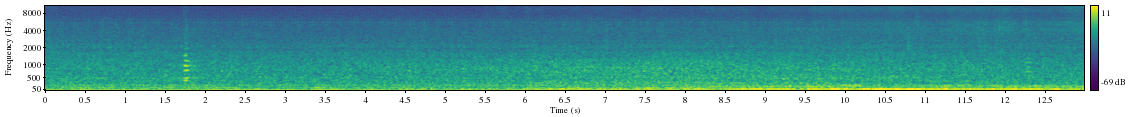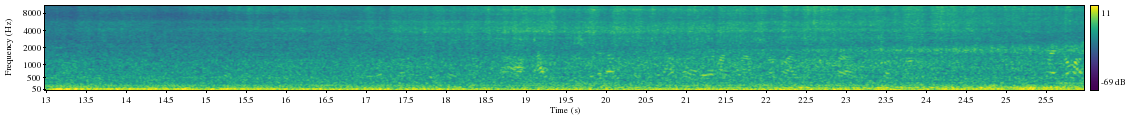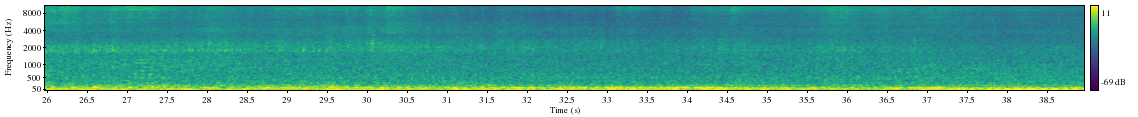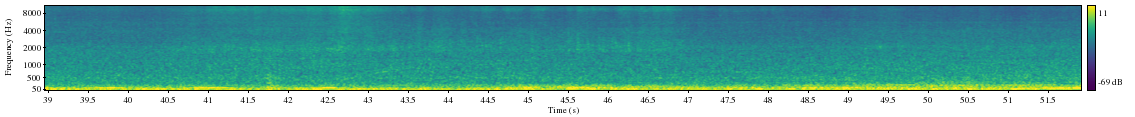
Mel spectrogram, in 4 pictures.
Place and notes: Lady's Island Drive, Beaufort, SC, USA - Supermarket Parking Lot
The parking lot of a Publix supermarket. Most of the sounds heard are traffic-related, although there are some other sounds as well.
